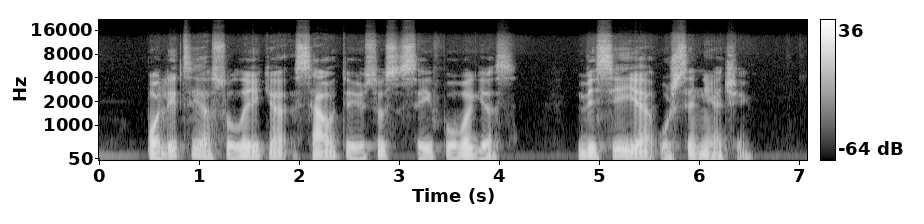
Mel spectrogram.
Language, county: Lithuanian, Vilnius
